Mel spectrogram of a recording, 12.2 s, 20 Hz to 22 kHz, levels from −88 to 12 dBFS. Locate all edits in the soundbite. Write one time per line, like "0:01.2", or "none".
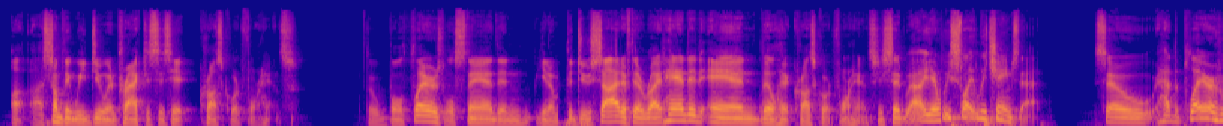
0:05.6
0:07.6
0:09.4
